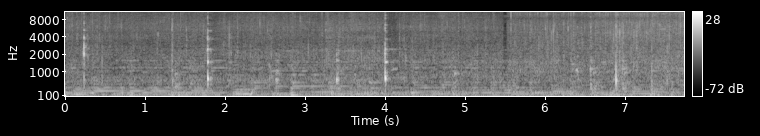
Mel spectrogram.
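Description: Coarsely ground lentil paste with cluster beans frying in oil without water, a steady close sizzle punctuated by repeated sharp spoon clacks against the pan as it is stirred.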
